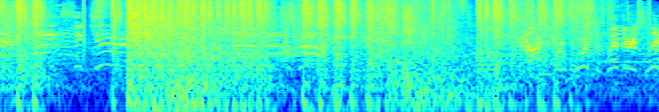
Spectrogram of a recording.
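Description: Rapid gunfire and explosions fill a World War II video game battle with Panzerschreck and Volksgrenadier units, dense and continuous, with voices shouting over the combat.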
